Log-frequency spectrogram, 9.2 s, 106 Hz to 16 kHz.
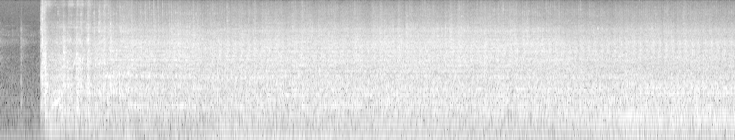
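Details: John Deere 4020 diesel tractor started after sitting two years: brief crank, then it catches at once and settles into a steady, even idle with no misses or knocks; a runner, normal start and idle.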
